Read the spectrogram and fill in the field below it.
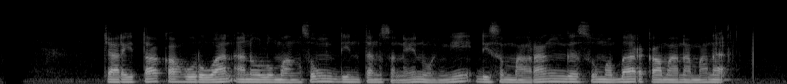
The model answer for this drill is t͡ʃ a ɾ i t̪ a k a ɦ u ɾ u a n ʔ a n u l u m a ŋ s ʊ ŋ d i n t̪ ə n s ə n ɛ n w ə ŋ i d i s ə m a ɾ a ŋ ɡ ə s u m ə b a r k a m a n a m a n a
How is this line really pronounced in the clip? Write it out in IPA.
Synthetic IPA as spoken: t͡ʃ a ɾ i t̪ a k a ɦ u ɾ u a n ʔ a n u l u m a ŋ s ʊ ŋ d i n t̪ ə n s ə n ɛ n w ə ŋ i d i s ə m a ɾ a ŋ ɡ ə s u m ə b a r k a m a n a m a n a

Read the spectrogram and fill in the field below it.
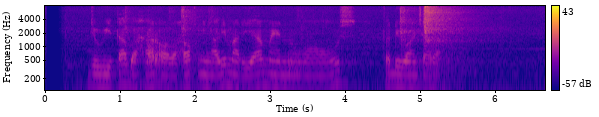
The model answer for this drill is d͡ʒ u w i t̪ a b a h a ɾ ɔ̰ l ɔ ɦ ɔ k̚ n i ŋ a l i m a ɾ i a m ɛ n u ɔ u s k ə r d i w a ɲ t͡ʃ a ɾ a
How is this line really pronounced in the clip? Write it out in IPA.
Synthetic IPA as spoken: d͡ʒ u w i t̪ a b a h a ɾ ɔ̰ l ɔ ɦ ɔ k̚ n i ŋ a l i m a ɾ i a m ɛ n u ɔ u s k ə r d i w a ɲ t͡ʃ a ɾ a

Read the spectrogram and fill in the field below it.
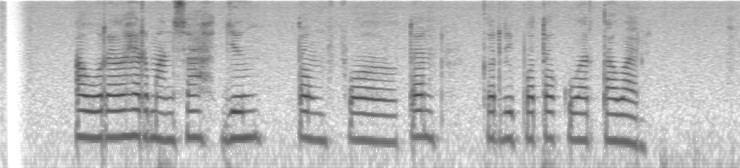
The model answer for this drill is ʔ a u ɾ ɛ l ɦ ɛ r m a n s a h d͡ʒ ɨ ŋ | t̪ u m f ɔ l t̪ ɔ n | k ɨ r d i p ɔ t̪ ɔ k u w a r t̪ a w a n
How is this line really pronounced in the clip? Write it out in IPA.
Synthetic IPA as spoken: ʔ a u ɾ ɛ l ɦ ɛ r m a n s a h d͡ʒ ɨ ŋ | t̪ ɔ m f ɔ l t̪ ɔ n | k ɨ r d i p ɔ t̪ ɔ k u w a r t̪ a w a n

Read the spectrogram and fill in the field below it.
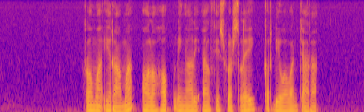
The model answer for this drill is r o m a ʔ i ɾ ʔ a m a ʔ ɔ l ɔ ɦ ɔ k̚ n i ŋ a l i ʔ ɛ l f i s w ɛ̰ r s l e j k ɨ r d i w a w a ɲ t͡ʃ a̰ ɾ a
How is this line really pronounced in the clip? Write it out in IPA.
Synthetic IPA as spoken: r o m a ʔ i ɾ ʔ a m a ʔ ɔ l ɔ ɦ ɔ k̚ n i ŋ a l i ʔ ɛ l f i s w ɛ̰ r s l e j k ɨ r d i w a w a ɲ t͡ʃ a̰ ɾ a

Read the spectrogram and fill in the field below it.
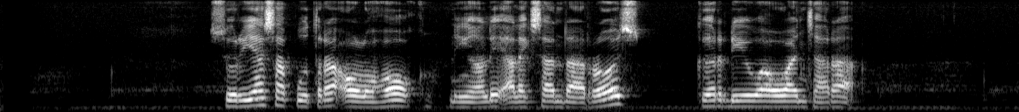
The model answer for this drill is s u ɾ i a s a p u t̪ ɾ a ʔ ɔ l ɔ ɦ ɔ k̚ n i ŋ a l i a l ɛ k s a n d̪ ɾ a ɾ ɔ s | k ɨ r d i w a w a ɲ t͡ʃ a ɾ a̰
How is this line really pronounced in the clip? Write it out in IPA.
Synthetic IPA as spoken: s u ɾ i a s a p u t̪ ɾ a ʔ ɔ l ɔ ɦ ɔ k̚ n i ŋ a l i a l ɛ k s a n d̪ ɾ a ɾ ɔ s | k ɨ r d i w a w a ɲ t͡ʃ a ɾ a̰

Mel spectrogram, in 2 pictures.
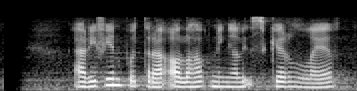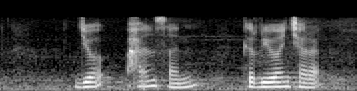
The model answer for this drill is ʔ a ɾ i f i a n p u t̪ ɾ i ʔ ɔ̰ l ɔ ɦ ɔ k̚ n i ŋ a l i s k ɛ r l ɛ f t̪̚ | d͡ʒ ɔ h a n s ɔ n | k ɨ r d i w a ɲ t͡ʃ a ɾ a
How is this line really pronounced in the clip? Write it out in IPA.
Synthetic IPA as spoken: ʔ a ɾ i f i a n p u t̪ ɾ a ʔ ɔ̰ l ɔ ɦ ɔ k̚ n i ŋ a l i s k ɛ r l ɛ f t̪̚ | d͡ʒ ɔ h a n s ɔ n | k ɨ r d i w a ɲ t͡ʃ a ɾ a

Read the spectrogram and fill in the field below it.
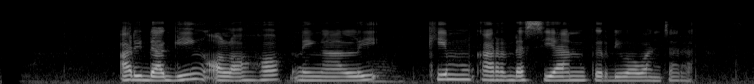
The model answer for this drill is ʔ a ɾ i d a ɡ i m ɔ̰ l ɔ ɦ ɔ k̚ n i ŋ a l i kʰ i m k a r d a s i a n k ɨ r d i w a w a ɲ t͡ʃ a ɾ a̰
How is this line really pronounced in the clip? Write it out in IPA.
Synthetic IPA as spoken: ʔ a ɾ i d a ɡ i ŋ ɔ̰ l ɔ ɦ ɔ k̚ n i ŋ a l i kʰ i m k a r d a s i a n k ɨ r d i w a w a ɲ t͡ʃ a ɾ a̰

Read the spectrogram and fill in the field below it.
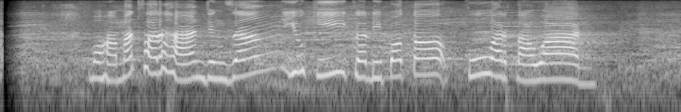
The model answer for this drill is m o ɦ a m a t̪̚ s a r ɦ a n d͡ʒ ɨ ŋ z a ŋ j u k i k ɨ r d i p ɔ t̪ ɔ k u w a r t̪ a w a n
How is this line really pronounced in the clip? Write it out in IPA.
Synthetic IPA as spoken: m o ɦ a m a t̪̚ f a r ɦ a n d͡ʒ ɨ ŋ z a ŋ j u k i k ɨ r d i p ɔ t̪ ɔ k u w a r t̪ a w a n

